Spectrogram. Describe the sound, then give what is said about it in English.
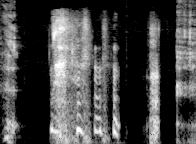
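Burping into a microphone: several short throaty bursts in quick succession, partly stifled, with no talk. “I was, you know, burping and was trying to conceal it.”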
